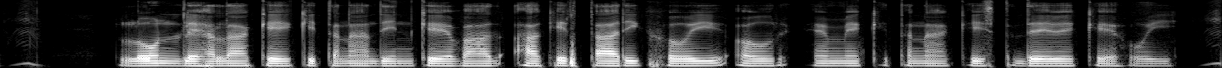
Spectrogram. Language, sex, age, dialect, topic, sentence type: Bhojpuri, male, <18, Western, banking, question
